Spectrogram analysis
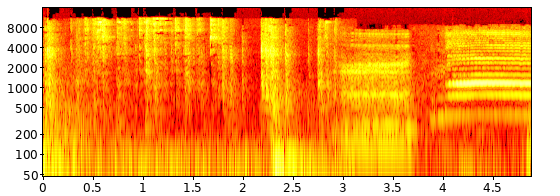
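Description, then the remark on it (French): A sheep bleats loudly in a zoo enclosure, two drawn-out harmonic bleats in succession after a couple of seconds of rustling and shuffling noise, with no talking. “Bon, c'est pas les éléphants, c'est le mouton.”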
